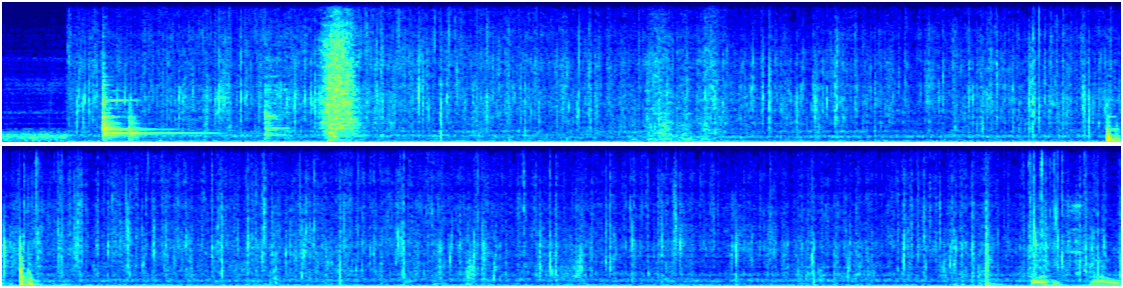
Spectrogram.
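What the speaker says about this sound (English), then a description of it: "We'll cook up the extra onion and have a little snack." Extra onion cooks on a grill with a steady crackling sizzle and scattered sharp pops and spits, continuous and close, with faint murmuring voices now and then.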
